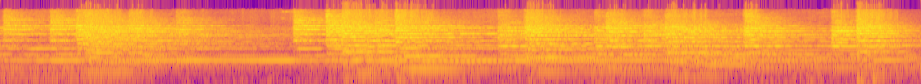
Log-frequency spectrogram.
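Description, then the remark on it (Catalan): Large bells of Valencia Cathedral in Valencia ring out in overlapping peals, loud, with repeated strikes every second or so and a rich, sustained resonance layering into a continuous clangor. No voices. “Aquestes que esteu sentint, s'ha de dir que no són les de la catedral d'Eivissa, són les de la catedral de València.”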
